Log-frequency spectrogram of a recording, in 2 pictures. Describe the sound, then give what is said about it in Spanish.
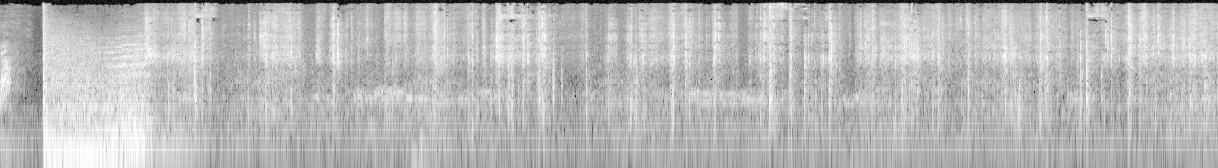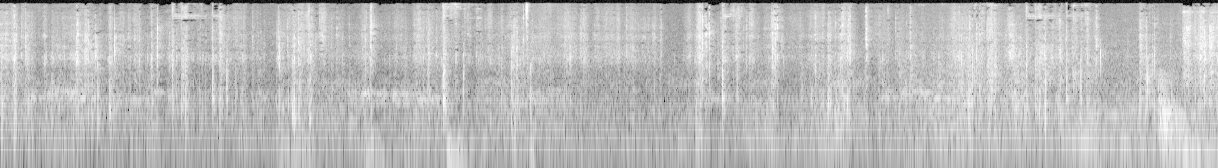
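Tricycle tires roll steadily over a rough surface, making a continuous gritty crackle and clatter with scattered sharp clicks, even throughout, with no voices. “de acuerdo con el equipo de en directo, estos son unas llantas de triciclo”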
